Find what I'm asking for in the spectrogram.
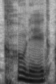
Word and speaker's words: Koenig: And we are really happy to welcome to the show today pianist Robert Koenig,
